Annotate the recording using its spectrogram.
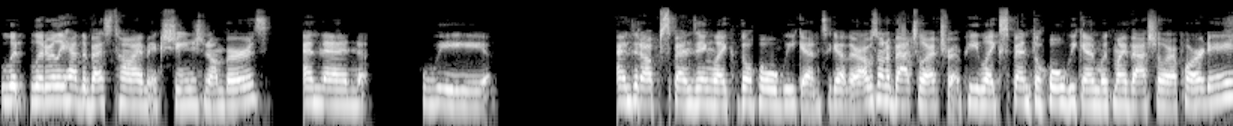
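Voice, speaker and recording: A woman with a New York accent speaks at a fairly quick pace. Her pitch is medium and her loudness very even. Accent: Staten Island. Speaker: podcast co-host. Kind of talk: casual chat. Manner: animated.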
